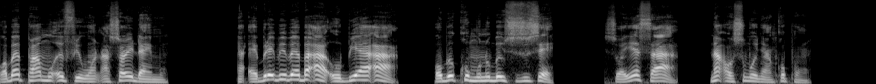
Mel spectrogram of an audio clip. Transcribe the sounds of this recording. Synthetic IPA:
wɔ˨bɛ˦pʰã˨˦mʊ̃˦ʔæ˦fi˨ɾi˨wɔ̃˨nʔa̰˨sɔ˦ɾɪ˦dã˨mʊ̃˨ | nã˨ʔæ˨bi˦ɾe˦bi˦bɛ˦ba˦ʔa˨ʔo˨bi˦a˦ɾa˦ʔa˨ | ɔ˨bɛ˦kʰʊ̃˦m̃˦nʊ̃˦bɛ˦su˨s̬u˦sɛ˨ | sʊ˨ɔ˨jɛ˦saː˦˨ | nã˨ʔɔ˨sʊ˦m˨ɲã˨ŋkʰo˦pʰɔ̰̃˨n

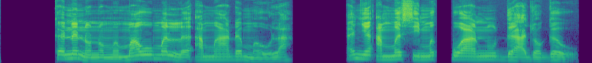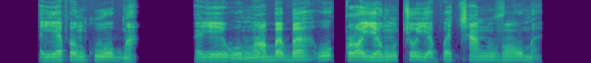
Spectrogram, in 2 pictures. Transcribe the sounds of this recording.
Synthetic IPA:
kɛ˦nɛ̃˦nɔ̃˨nɔ̃˨mɛ̃˨mã˦wo˦mɛ̃˦lɛ˨ʔa˨mɛ̃˨a˨ɖɛ˦mɛ̃˨wo˨la˦ | ɛ˦ɲɛ̃˦ʔa˨mɛ̃˨si˨mɛ̃˦k͡po˦a˨nũ˦d̪ɛ˦a˨d͡ʒɔ˨ɡɛ˦o̰˨ | e˦jɛ˦ɛ˦ɸɛ˦ŋ̩˦ku˦wo˦ɡ͡bã̰˨ | e˦jɛ˦wo˨ŋl̃ɔ̃˨bɛ˦bɛ˦wo˦klɔ˦jɛ˨ŋũ˦t͡ʃo˦jɛ˨ɸɛ˦t͡ʃã˦nũ˦vɔ̃˦wo˦mɛ̰̃˨

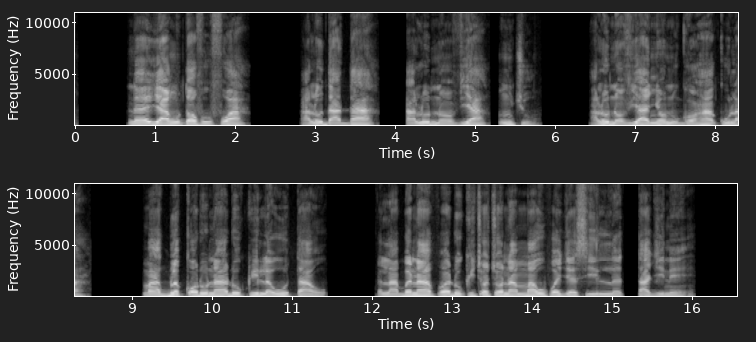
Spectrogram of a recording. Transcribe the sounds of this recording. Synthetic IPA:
nɛ̃˦e˦ja˨ŋũ˦t̪ɔ˦fo˨fɔ˦a˦ | a̰˨lo˦d̪a˨d̪a˦ | a˨lo˦nɔ̃˨vi˦a˦ŋũ˦t͡ʃṵ˨ | a̰˨lo˦nɔ̃˨vi˦a˨ɲɔ̃˦nũ˨ɡɔ˨ɦã˦ku˦la˦ | mã˦ɡ͡blɛ˦kɔ˦ɖo˦nã˦ɖo˦ku˦i˦lɛ˨wo˦t̪a˦o̰˨ | ɛ˦la˨bɛ˦nã˦ɛ˦ɸɛ˦ɖo˦ki˦t͡ʃɔ˦t͡ʃɔ˦nã˦mã˦wu˦ɸɛ˦d͡ʒɛ˦si˨lɛ˨t̪a˦d͡ʑi˦nɛ̰̃˨

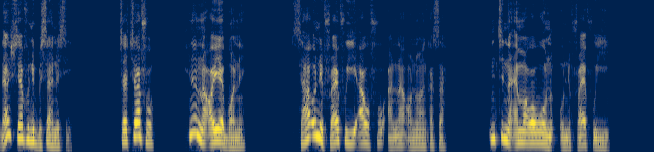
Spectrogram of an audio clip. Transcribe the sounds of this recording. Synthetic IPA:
nã˨˦sĩ˨˦a˦fʊ˨˦nʊ̃˦bi˨sa˦˨nʊ̃˦sɛ̰˨ | t͡ɕʰɾɛ˨t͡ɕʰɪ˦ɾɛ˦fʊ˨ | hɪ̃˦nã˦nã˨ɔ˦jɛ˦˨bɔ˨nɪ̃˦ | saː˨˦o˦nĩ˨fɾa˨˦ɪ˦fʊ˦ji˦ʔa˦wʊ˦fʊ˦ʔa˨nã˦ɔ̰˨nʊ̃˦ã˦kʰa˦sa˦ | n̩˦tʰi˦nã˨ɛ˦mã˦wɔ˦wʊ˦nʊ̃˨o˨nĩ˨fɾaː˦ɪ˦fʊ˨jḭ˦˨

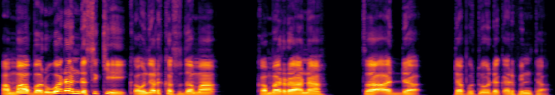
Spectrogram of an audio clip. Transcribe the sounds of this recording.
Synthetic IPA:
ʔa˨mːaː˦bɐ˨ɽu˦wɐ˦ɗɐ˨nda˨sʊ˦kʲeː˨kʼa˨wnɐ˦rka˨s̬u˨zɐ˦maː˦ | kɐ˨mɐ˦rɽaː˦naː˦ | saː˦ʔa˨dːa˨ | ta˦ɸɪ˦toː˦da˨kʼɐ˦ɽɸɪ˦nta̰˨ʔ

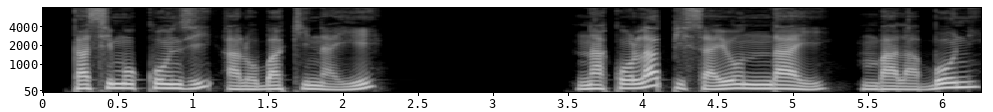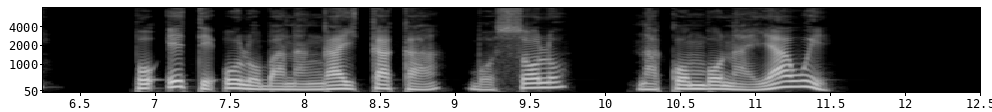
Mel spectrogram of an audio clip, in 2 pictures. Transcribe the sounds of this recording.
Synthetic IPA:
ka˨si˨mo˨ko˨nzi˨a˨lo˨ba˦ki˦na˨je˦ | na˨ko˨la˦pi˨sa˨jɔ˦nda˦i˨ | mba˨la˨bo˦ni˦ | po˦ʔe˦te˨ʔo˦lo˨ba˨na˨ŋɡa˦i˦ka˦ka˨ | bo˨sɔ˦lɔ˦ | na˨ko˦mbo˦na˨ja˦we˦˨

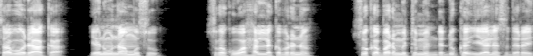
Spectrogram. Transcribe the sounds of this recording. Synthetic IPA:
sɐ˦boː˨da˨ha˦ka̰˨ʔ | jaː˦nuː˦naː˨mʊ˦su˨ | sʊ˦ka˨kʷoː˦wa˦ɦa˦lːɐ˨ka˨bɪ˦rnɪ˨ŋ | sʊ˦ka˨bɐ˦rmʊ˨tʊ˦mɪ˨nda˨dʊ˦kɐ˨ŋʔɪ˨jaː˦lɪ˨nsu˨da˨ɽa˦j

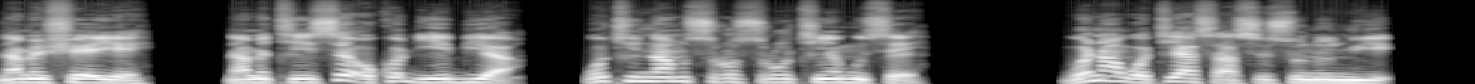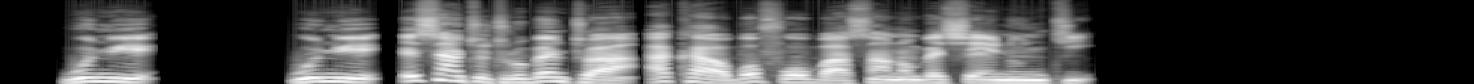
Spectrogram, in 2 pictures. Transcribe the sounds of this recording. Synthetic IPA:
nã˨mɪ̃˨ɕᶣɛː˨jɛ˨ | nã˨mɪ̃˨tʰɪː˨sɛ˦ɔ˨kʰɔ˦dɪ˨ɛ˦bi˦a̰˨ | wɔ˦tʰi˦nã˦msʊ˨ɾʊ˦sʊ˨ɾʊ˦tʰɪ̃˦ɛ̃˦mũ˨sɛ˦˨ | wɔ˦nã˨wɔ˨tʰɪ˦a˨saː˨sɪ˦sʊ˦nʊ̃˦nũ˦e˨ | wɔ˨nũ˨e˨ | wɔ˨nũ˨e˨ɛ˦sã˦n˨tʰo˨tʰʊ˨ɾʊ˨bɛ̃˦n̩˦tʰʊ˨a˨a˦kʰa˨ɔ˨bɔ˦fʊ˨˦ɔ˦baː˨sã˦nʊ̃˦bɛ˦ɕɛ̃˦nʊ̃˦n̩˦tʰi˦

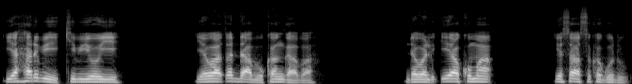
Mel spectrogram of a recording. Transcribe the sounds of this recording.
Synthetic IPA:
jaː˦ɦa˦rbe˨kʲɪ˦bɪ˦joː˦jiː˦ | jaː˦waː˦sʼɐ˦rda˨ʔa˨boː˨kɐ˦ŋɡaː˨ba˦ʔ | da˨wɐ˨lkʲʼɪ˦jaː˦kʷʊ˦ma˦ | jaː˦saː˦˨sʊ˦ka˨ɡʷʊ˦du˨ʔ

